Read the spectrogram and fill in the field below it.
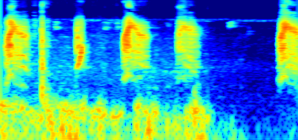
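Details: Long-tailed shrike singing in the morning to provoke other birds into answering; loud, harsh, scratchy bursts in quick succession, then a brief pause and another rasping burst, over a low rumbling background.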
